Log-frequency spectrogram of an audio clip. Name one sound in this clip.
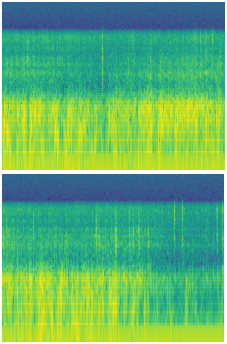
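Wind rumbles loudly against a microphone, close by.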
